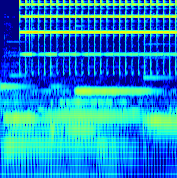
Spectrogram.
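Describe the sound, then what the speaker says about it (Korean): A mobile phone alarm suddenly starts ringing in a quiet room, a loud, bright electronic tone pattern repeating rapidly and evenly with no voices. "침묵 속에서 일의 휴대폰 알람이 갑자기 울리니"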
